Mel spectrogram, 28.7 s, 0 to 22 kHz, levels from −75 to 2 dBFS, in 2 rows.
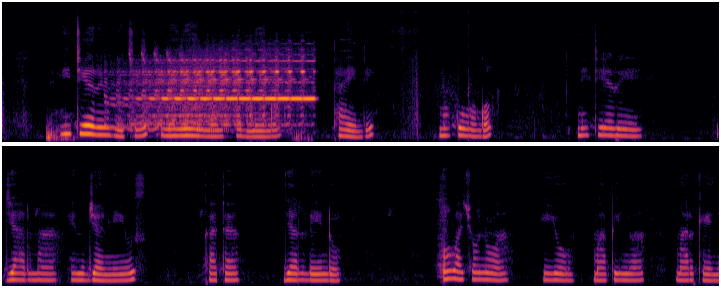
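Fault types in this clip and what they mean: feedback howl: A mic is picking up a nearby speaker on the same call, and each trip round the loop adds level. From 2.04 to 6.39 s, a tone around 1.5 kHz builds up, with a loop delay of roughly 300 ms, peaking about 7 dB above the speech.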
